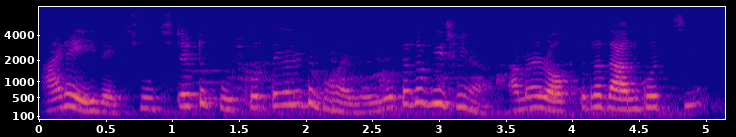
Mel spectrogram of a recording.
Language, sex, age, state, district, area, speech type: Bengali, female, 18-30, West Bengal, Uttar Dinajpur, urban, spontaneous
